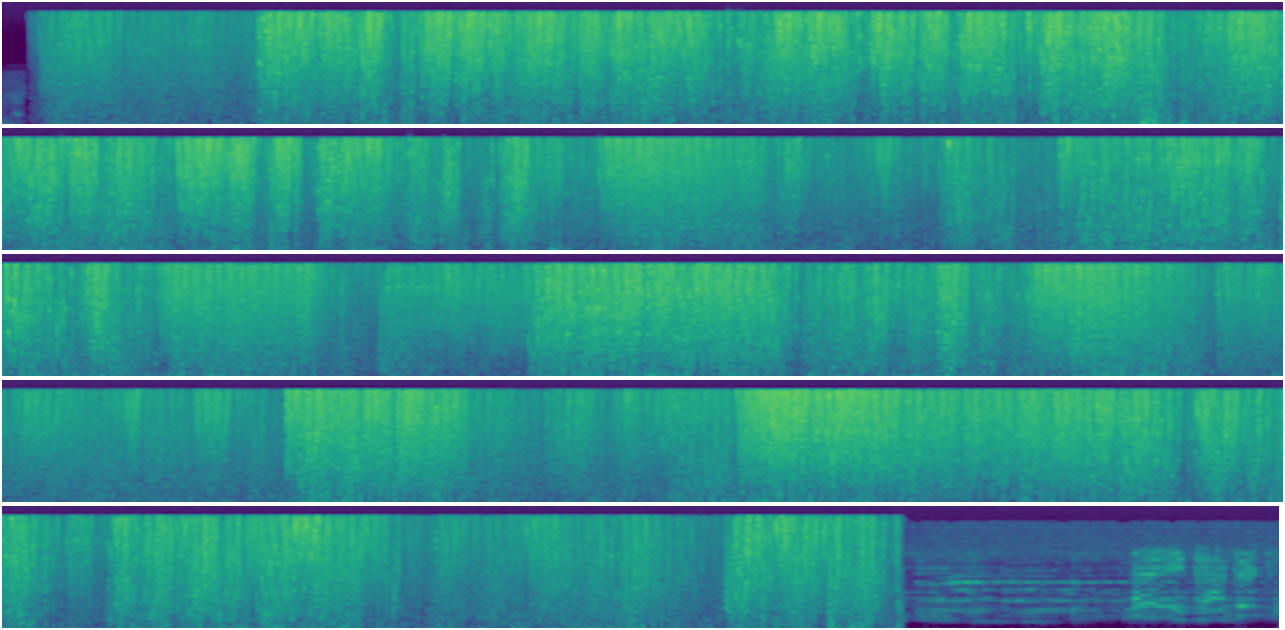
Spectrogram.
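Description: Harsh, crackling digital noise from heavily effect-distorted audio, filling every pitch and swelling and dipping every second or two.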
